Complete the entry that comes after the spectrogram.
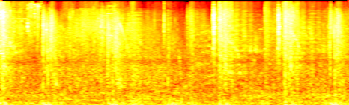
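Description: Pistol gunfire in the video game Mass Effect: Andromeda, a series of sharp shots at uneven intervals, about six over a few seconds, mixed with mechanical clicks and a steady game background.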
